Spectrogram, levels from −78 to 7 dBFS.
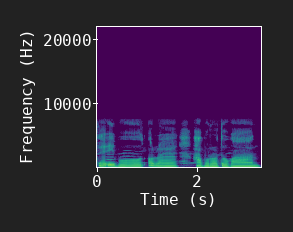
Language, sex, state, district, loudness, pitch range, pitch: Chakma, female, Tripura, Dhalai, -15 LUFS, 165-170 Hz, 165 Hz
